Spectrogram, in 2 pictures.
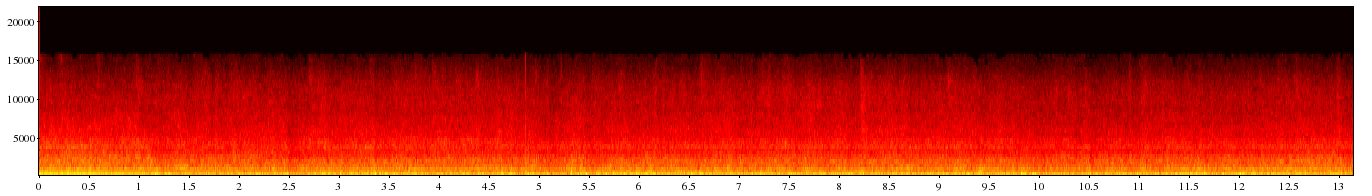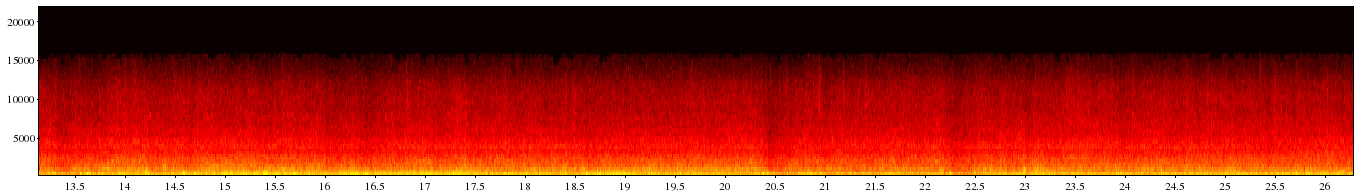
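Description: Passenger train running at speed, heard from inside a carriage: a steady rumble and clatter of wheels on the track. A steady tone rises above the rumble briefly at the start and again for about four seconds midway.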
